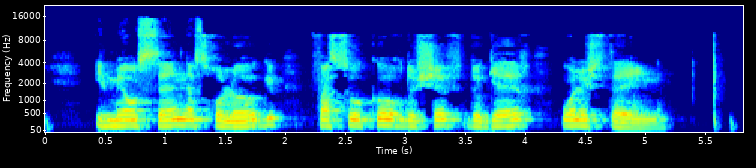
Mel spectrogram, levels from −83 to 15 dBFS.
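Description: A speech recording whose quality drops suddenly at 1.31 s and stays degraded until the end. This is an adaptive stream switching to a lower bitrate. The player moved from a higher-quality version to a much leaner one, which fits a step from about 96 to 32 kbit/s AAC. There is no gap at the switch. From that point nothing above 9.5 kHz remains, so the treble is dull. Codec artefacts also become more audible.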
